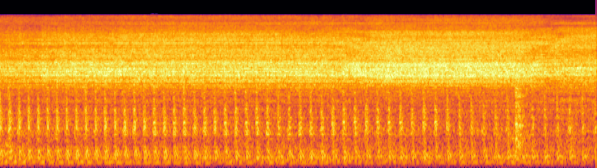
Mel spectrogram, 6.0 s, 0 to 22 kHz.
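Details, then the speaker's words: Wilesco D6 model steam engine with the whistle opened to bleed pressure and slow it down: a loud steam hiss over slow, even chuffing at about three beats per second, ticking over smoothly at low pressure; normal slow running. "now I'm going to open the whistle up a little bit here to lose some pressure we'll see how slow we can get the engine to [Applause]"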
